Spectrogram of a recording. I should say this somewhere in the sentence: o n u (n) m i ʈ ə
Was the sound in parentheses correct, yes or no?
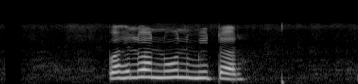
yes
